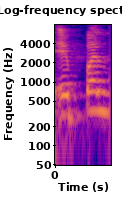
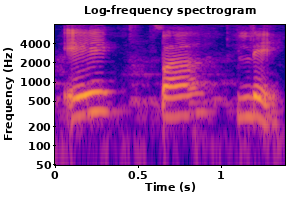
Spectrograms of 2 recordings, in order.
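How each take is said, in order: First: The word ends in a plain l sound. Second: The word ends with an added e vowel. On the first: The speaker calls it wrong. "ये एप्पल नहीं लिखा है" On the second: The speaker calls it right. "ये लिखा है ए पले"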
